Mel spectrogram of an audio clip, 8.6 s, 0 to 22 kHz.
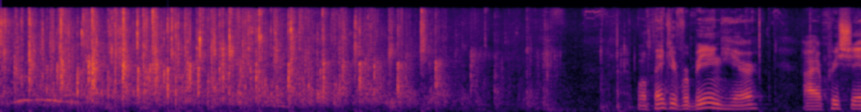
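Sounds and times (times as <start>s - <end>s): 
crowd applauding to welcome a visiting pastor: 0.0s - 5.3s
speech: 6.4s - 8.6s.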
